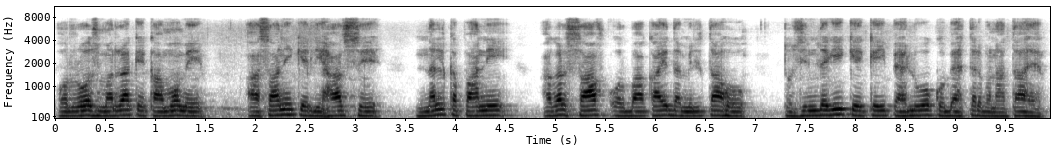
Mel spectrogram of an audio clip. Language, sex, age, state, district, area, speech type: Urdu, male, 18-30, Uttar Pradesh, Saharanpur, urban, spontaneous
